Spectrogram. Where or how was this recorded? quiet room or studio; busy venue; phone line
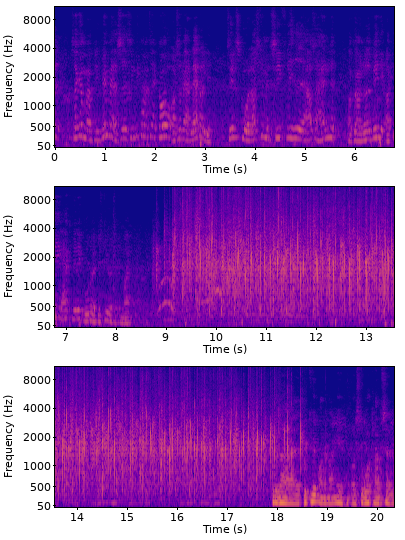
busy venue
